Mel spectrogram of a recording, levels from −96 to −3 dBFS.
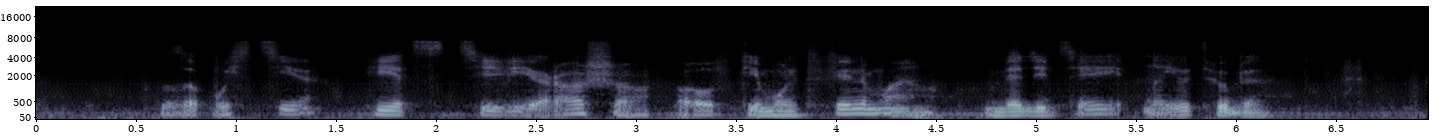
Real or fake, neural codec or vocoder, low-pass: fake; codec, 16 kHz, 1 kbps, X-Codec, HuBERT features, trained on LibriSpeech; 7.2 kHz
